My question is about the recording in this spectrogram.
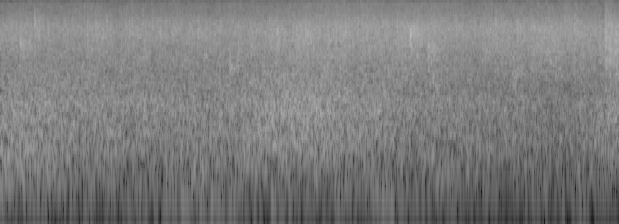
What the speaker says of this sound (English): That's really pouring right now.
